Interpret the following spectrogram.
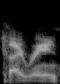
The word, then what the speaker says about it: Cyrene: Cyrenaica, that's the Simon of Cyrene from the Gospels. It's the Greek town. Sometimes it's pronounced Kyrene, but it no longer exists.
